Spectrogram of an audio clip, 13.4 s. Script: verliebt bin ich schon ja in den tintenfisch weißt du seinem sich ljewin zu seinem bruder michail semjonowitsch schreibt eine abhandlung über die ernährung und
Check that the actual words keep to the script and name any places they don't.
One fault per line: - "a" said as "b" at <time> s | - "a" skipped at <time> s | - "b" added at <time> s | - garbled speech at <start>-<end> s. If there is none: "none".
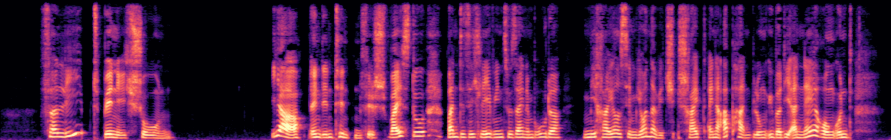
- "seinem" said as "wandte" at 6.7 s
